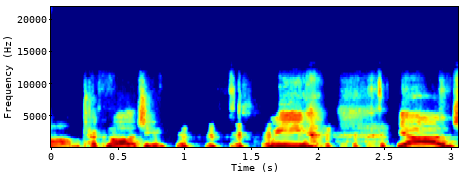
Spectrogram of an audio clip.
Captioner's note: chuckles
